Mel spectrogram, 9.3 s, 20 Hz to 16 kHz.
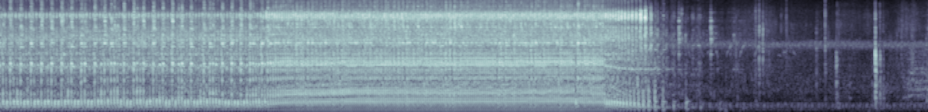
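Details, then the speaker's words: Super Tigre G4500 glow engine, first run, before low-speed needle adjustment: loud steady buzz drops to a lower, uneven burble for a few seconds, then quits; rough idle, owner suspects it is a little rich on the low end. "So I think it's safe to say it might be a little rich on the low end, perhaps."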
